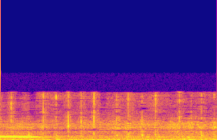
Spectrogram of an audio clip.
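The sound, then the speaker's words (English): A train rumbles steadily along the track, a loud, heavy low roar with a faint rhythmic clatter running through it, continuous, with no voices. “Stop that iron horse! There's a boulder on the track!”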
